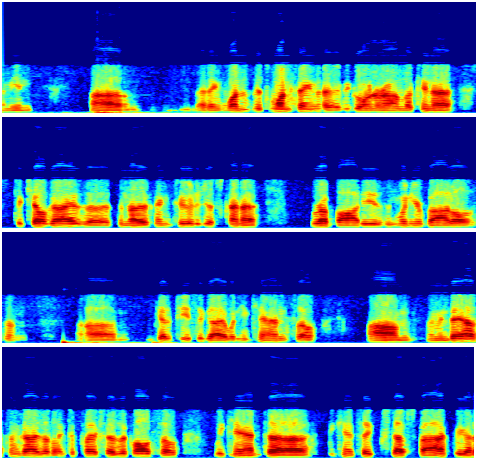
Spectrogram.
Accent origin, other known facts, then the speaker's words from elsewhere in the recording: Niagara, Ontario, Canada; Growing up in Niagara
